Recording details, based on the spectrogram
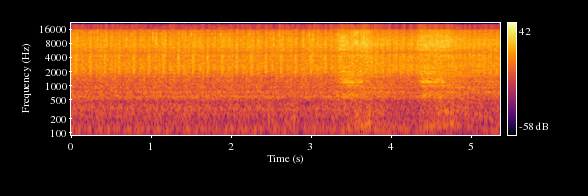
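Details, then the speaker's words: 1957 Corvette 283 small block, 270 HP, factory dual quads, 3-speed manual, 4.11 gears, solid lifters: lumpy V8 idle with light, fast valvetrain ticking and two short throttle blips; normal solid-lifter clatter, sounds real good. "Still has the solid lifters too. You'll be able to hear those."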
